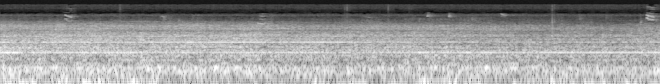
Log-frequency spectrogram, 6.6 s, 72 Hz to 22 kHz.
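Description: Regional train of Vivalto double-deck coaches with an E464 electric locomotive at the rear running past: a steady rumble of wheels on rail with a steady whine, fading slightly as it moves away.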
